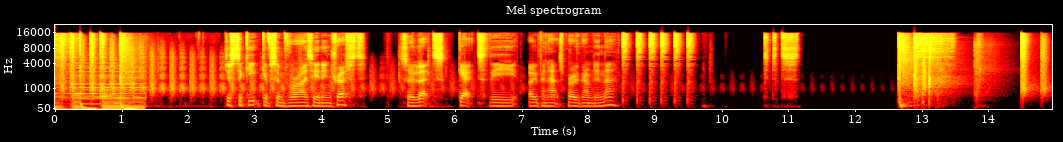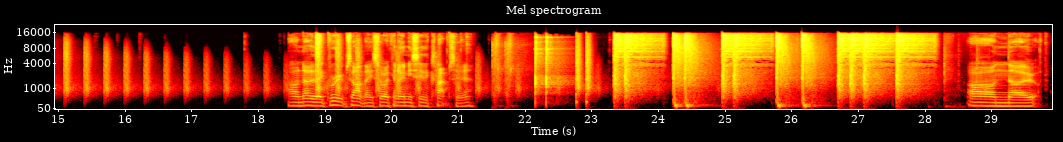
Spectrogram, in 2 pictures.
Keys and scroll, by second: 1.2 space, 5.5 shift+Tab, 28.2 shift+Tab.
